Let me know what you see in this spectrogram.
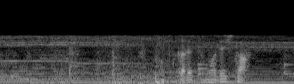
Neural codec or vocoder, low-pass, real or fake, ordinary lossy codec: autoencoder, 48 kHz, 128 numbers a frame, DAC-VAE, trained on Japanese speech; 7.2 kHz; fake; AAC, 16 kbps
